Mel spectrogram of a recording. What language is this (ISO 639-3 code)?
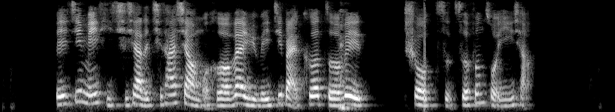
zho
